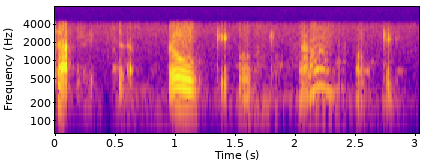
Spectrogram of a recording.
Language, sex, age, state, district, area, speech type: Marathi, female, 45-60, Maharashtra, Kolhapur, urban, conversation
